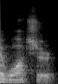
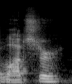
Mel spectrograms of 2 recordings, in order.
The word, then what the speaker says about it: Wachter: and Inc comes Nikolai Watcher a watcher he recognized him from the bar VOR if it's if it's supposed to be mock German or German sounding it would be pronounced more closer to V why didn't you tell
